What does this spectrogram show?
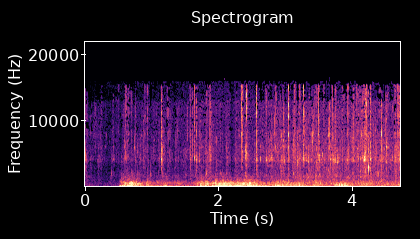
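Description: Steady, heavy rain falls on a Sunday after a brief quiet start, a dense patter of drops over a deep low rumble like thunder, continuing unbroken to the end.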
